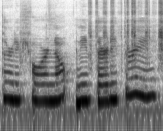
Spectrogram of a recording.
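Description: High, slow-talking woman with scratchy throat. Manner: friendly, calmly reads out numbers. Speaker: lottery ticket scratching vlogger. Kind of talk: casual to-camera chat while scratching tickets.

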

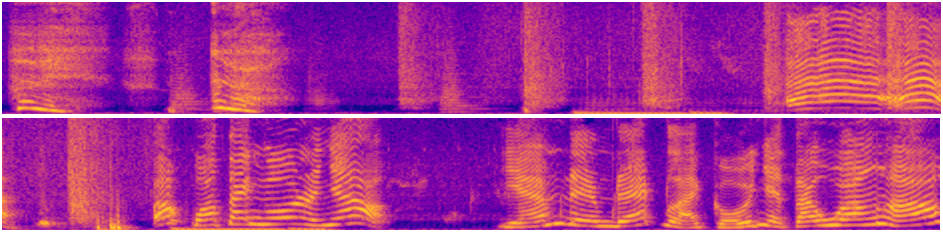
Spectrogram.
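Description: A woman voicing a cheeky, excitable little animal child in a children's cartoon, whiny and teasing with lots of exclamations. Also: very high-pitched, unhurried, exaggerated voice. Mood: accusing. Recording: loud music behind the voice.

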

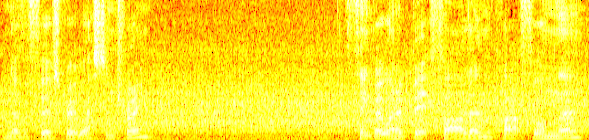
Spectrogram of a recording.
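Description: A young man talks in a rambling, chatty way, full of ums and uhs. His voice is hoarse and a little raspy from a cold, sitting at a middling pitch for a man. Heavy rumbling train-simulator noise runs loudly behind him. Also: moderate pace. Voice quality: slightly raspy. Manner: rambling, chatty, with frequent fillers. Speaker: gaming channel host. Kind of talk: casual commentary over a train simulator.

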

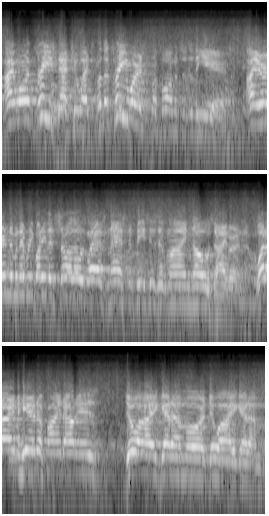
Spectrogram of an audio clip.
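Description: Casting: bitter, sarcastic drunk has-been movie star, high voice, echoey old radio drama. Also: male voice, animated, moderate pace, distant mic, full character voice. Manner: loud, sarcastic speechifying. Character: drunken, bitter fallen film star interrupting an awards dinner. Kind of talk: 1930s radio acting. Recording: echoey old radio recording, off-mic, crowd behind.

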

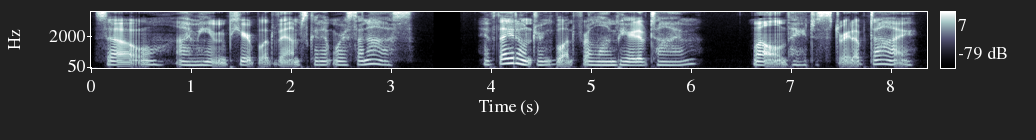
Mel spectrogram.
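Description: Creaky, unhurried vampire girlfriend, acted by a woman. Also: mid-range voice, a little mellow, no echo, studio quality. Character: affectionate, teasing, possessive young female vampire girlfriend. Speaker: voice actor. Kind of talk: intimate ASMR roleplay.

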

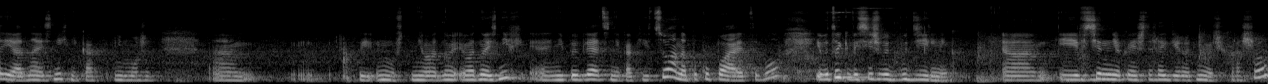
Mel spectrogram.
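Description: A woman's voice: medium pitch, dark tone. Hesitant young woman presenting in an echoey room. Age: 20s. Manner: hesitant, halting delivery. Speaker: speaker presenting a paper. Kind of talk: academic conference presentation. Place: wood-panelled library meeting room, indoors. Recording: echoey room with long reverb, faint noise.

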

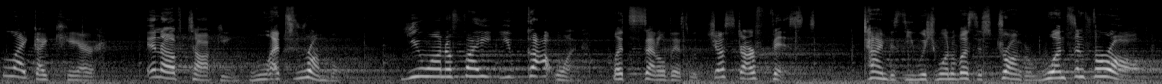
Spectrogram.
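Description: A cocky little demon boy voiced by a woman spoiling for a fight in a video game. The voice is high, brash and taunting. It echoes in long reverb over faint music. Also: sing-song, measured pace. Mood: cocky, combative. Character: small cocky, hot-tempered boy demon prince.

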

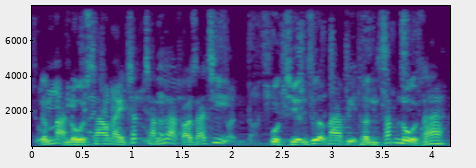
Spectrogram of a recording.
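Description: A man doing voice-over dubbing for an animated film. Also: a little high, brisk. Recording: loud music behind the voice.

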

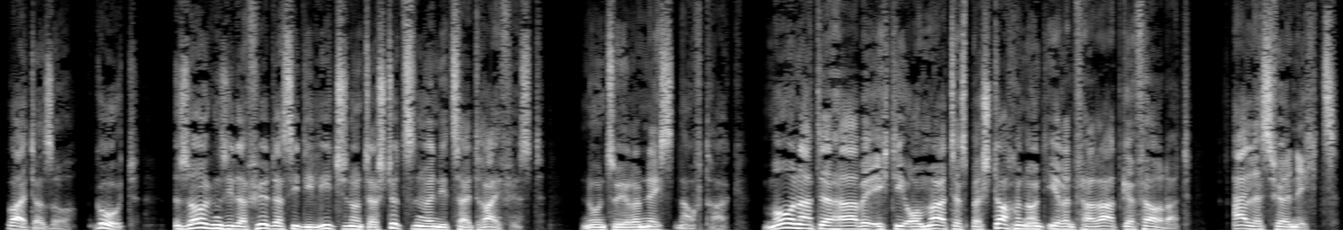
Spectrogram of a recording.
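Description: Imperious male warlord, video game dialogue, medium pitch, dry close sound, commanding, haughty, cold. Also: sing-song, a little slow, creaky, dry recording, heavily acted. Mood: haughty, authoritative. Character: imperious, cold warlord dictator of a slaver legion.

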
